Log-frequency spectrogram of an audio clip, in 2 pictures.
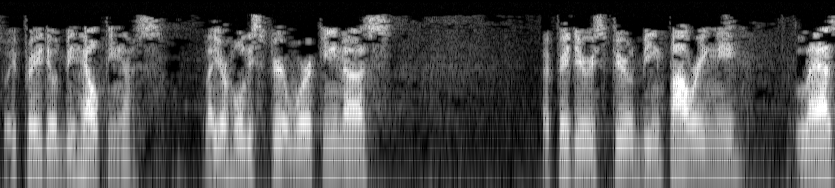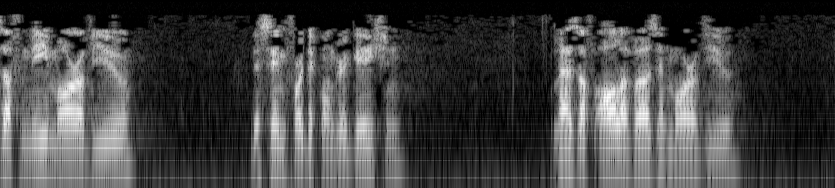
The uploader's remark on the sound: at Gracious Cross Reformed Church Salem, August 8th 2021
